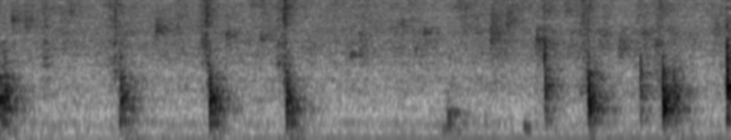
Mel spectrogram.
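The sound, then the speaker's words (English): Chopped garlic going into a cooking pan: a run of sharp, irregular clacks and scrapes, growing busier toward the end, over a soft steady sizzle-like hiss, with no talking. “Okay, so I'm chopping up the garlic and we'll just put that in. Maybe we'll put it in now.”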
